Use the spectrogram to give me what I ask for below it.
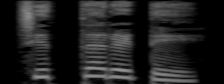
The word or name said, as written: ಚಿತ್ತರಟೆ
